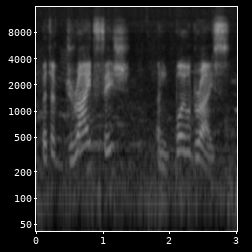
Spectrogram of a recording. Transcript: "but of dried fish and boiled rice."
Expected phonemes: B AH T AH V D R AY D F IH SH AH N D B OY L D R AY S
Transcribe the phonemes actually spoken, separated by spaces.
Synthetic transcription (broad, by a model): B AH T AH V D R AY D F IH SH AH N B OY L D R AY S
